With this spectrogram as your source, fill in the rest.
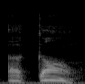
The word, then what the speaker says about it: akan: So you can see in that stress is on the A. It has a nasal in right before the L at the end of the word. So that in is nasalized, so it's pronounced akan.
